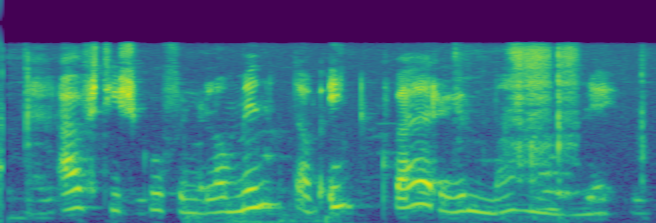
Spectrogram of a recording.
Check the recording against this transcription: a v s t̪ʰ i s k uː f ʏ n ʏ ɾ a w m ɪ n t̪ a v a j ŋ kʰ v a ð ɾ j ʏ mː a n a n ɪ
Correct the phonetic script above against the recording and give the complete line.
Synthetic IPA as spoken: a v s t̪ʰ i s k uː f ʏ n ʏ l a w m ɪ n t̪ a v e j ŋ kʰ v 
